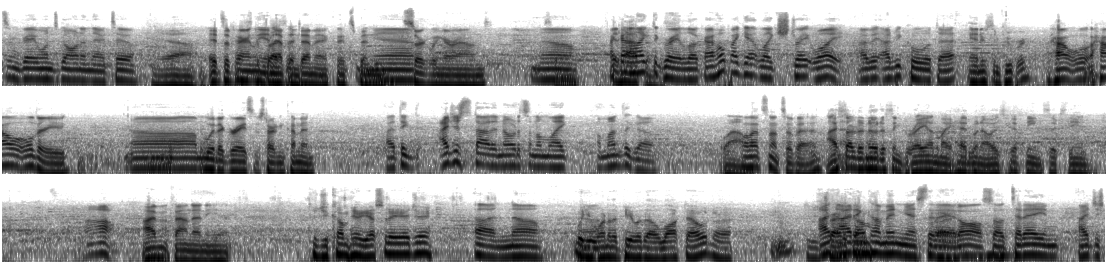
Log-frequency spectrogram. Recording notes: We are LIVE from Rhode Island Comic Con Day 2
